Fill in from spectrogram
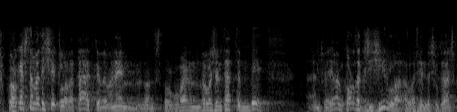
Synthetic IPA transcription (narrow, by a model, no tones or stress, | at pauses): pɾɔəkɛst̪əmət̪eʃəkləɾət̪at̪̚kəðəmənɛmd̪ɔnspəlˠɣuβɛrnd̪ələʒənit̪at̪ːəmbe | ənsəeɾəŋkɔɾðəɡziʒiβləʔələzind̪əsut̪əðans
